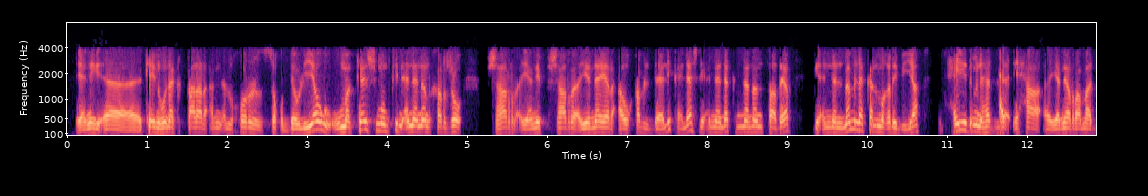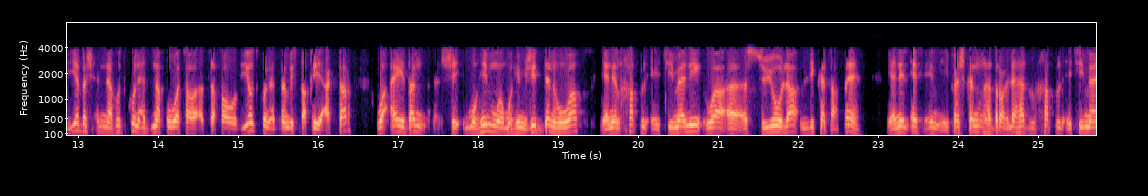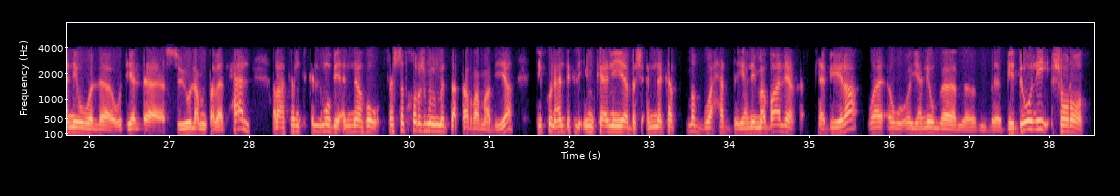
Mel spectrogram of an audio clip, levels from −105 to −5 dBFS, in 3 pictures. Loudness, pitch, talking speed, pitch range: -26 LUFS, 150 Hz, 140 wpm, 135-170 Hz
